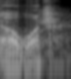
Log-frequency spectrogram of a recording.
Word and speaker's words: hour: part, a hour, and here hour, the h is a silent sound, here it is h is silent and h is silent, so hour it needs the vowel sound, it produces the vowel sound, and here it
